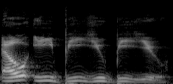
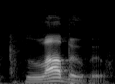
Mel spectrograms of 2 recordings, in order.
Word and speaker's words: Labubu: Lebubu. Is that how you spell it? It's L-A. Labubu.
